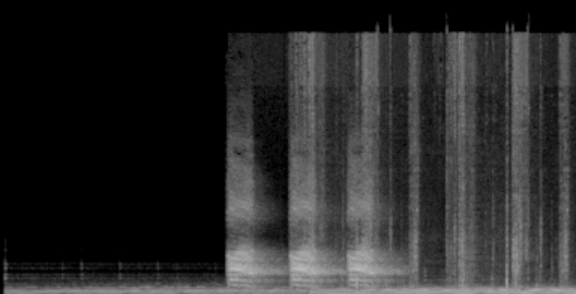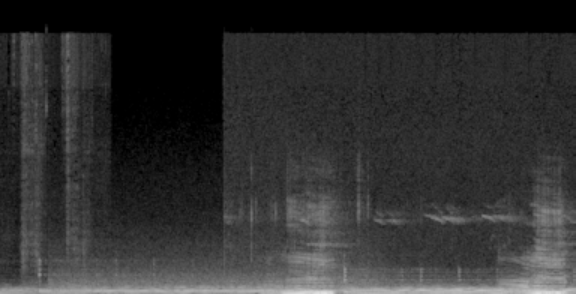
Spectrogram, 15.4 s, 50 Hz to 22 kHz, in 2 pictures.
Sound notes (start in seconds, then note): 0.0 gentle music; 3.0 bird cawing; 5.5 footsteps crunching; 12.5 buck calling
